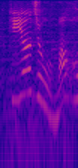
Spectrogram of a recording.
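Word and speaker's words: 比屋定真帆: Hiyajo Maho って読むの。私の名前、Hiyajo Maho。漢字でもローマ字でも誰も読めた試しがないから、先に言っとくわ。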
